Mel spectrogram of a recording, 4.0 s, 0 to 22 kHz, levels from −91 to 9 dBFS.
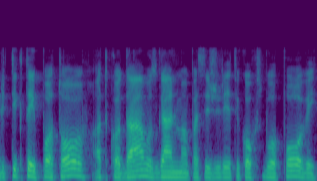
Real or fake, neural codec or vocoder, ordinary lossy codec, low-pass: real; none; Opus, 64 kbps; 7.2 kHz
